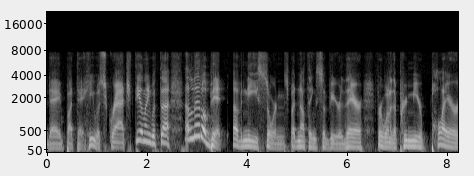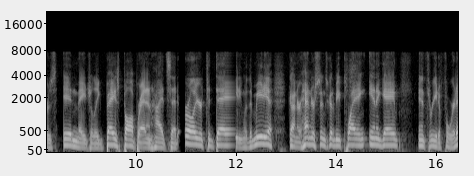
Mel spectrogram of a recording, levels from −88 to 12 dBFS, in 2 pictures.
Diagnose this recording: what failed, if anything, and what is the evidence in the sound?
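Short concealed packet loss, network stage, occurs at 2.38 to 2.42 s and 6.82 to 6.86 s. Each is a brief smear of about 20 ms. About 20 ms of the audio never arrived, and the receiver bridged it by extending the preceding sound before blending back into the real signal. The speech skips ahead only about 20 ms, which separates these events from the longer bursts. The band limit at 8 kHz comes from the G.722 path at 64 kbps.

Burst of packet loss, network stage, occurs at 4.64 to 4.76 s and 10.86 to 11.00 s. At 4.64 s the receiver filled about 100 ms by continuing the last sound, which tapers as the fill goes on, and the speech resumes about 100 ms further along. At 10.86 s the filled stretch is about 120 ms, and the fill fades into about 80 ms of silence before the speech picks up about 120 ms later. These gaps are longer than the short losses, and the audible skip in the speech tells them apart.

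At 11.80 to 12.01 s a continued sound fills about 0.19 s with no silence, and the speech comes back about 0.2 s further on. This points to a long network dropout as the likely cause. It is the longest gap in the clip, and its length distinguishes it from the bursts, although the concealment never reaches silence. The stretch between the last sound before the gap and the return of the speech was never played.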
